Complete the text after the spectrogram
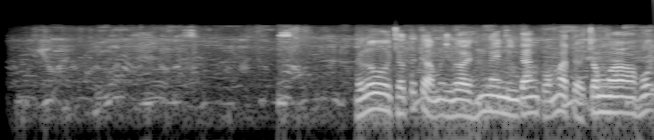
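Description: People chatter softly in the background outdoors.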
